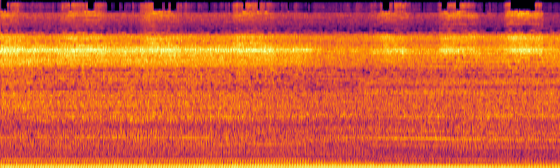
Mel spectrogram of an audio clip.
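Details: Ford/Lincoln with a suspected exhaust leak, louder when cold, exhaust smell in the cabin; dealer called it a normal condensate drain; steady idle with an uneven puffing pulse about four per second underneath; exhaust puffing at idle.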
